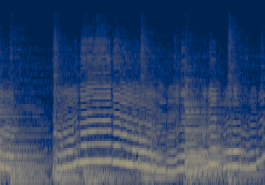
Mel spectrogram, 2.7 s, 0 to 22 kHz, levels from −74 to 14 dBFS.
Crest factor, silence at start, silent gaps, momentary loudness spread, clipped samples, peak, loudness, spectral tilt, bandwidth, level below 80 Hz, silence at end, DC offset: 14 dB; 0 s; none; 5 LU; under 0.1%; -12 dBFS; -26 LUFS; -6 dB/octave; 18.5 kHz; -42 dBFS; 0 s; under 0.1%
